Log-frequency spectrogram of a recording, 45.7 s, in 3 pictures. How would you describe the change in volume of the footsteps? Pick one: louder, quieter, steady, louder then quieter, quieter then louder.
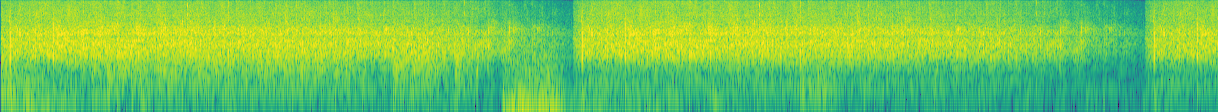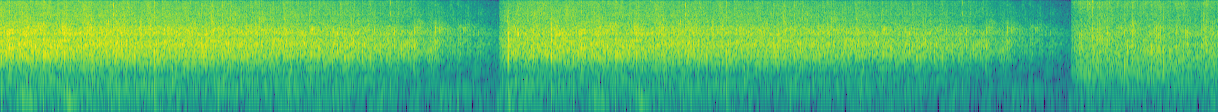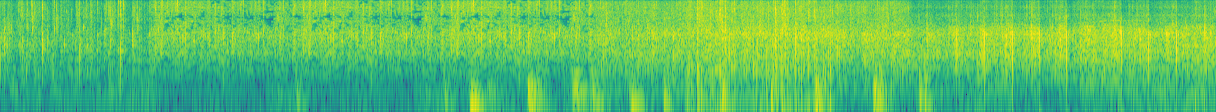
quieter then louder.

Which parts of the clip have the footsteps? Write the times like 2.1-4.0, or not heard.
36.3-42.2.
